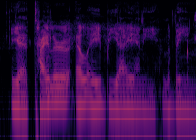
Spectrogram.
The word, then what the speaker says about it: Labine: Taylor L-I-B-I-N. Labine. Fuck, that's not even how you spell it. I'm an asshole. Shit, did I say Taylor? I think his name is Tyler. Fuck. I even wrote it down and I fucked it up. That's Dizzy. – Labine. – Hold on. He's Canadian, so it's spelled stupid. Yeah, it's Tyler Labine.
